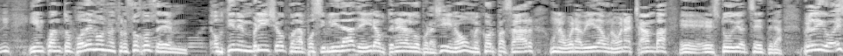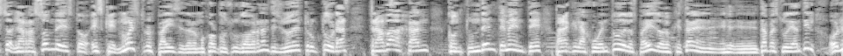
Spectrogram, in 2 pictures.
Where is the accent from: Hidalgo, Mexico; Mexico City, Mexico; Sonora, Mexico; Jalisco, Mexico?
Sonora, Mexico; Le comento que yo soy de Sonora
